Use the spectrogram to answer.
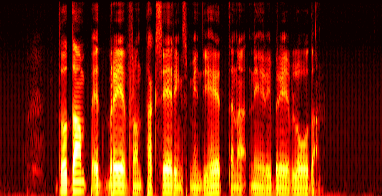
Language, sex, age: Swedish, male, 28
